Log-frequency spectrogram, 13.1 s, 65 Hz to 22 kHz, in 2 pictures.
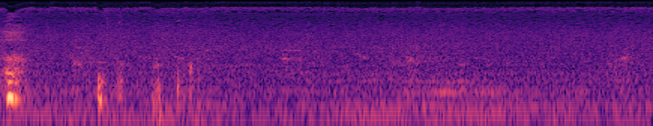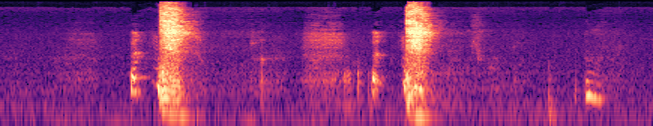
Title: Sneezing girls Covid-19 funny nasal swab test sneezing - කොරෝන පරීක්ෂණය කරන ටික්ටෝක් වීඩියෝ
